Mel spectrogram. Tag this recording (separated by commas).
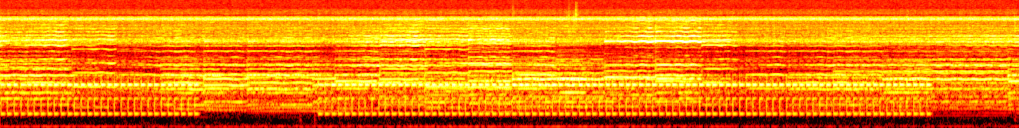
Music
